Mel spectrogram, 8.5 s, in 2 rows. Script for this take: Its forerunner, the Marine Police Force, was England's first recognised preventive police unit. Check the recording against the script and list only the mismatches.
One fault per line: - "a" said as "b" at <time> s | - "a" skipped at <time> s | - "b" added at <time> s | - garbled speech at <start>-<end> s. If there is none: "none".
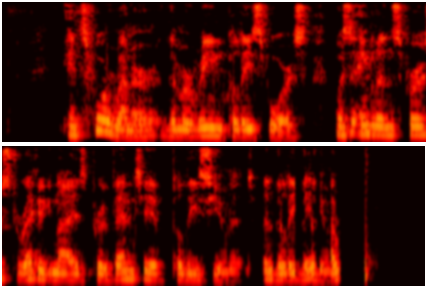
- garbled speech at 6.8-7.6 s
